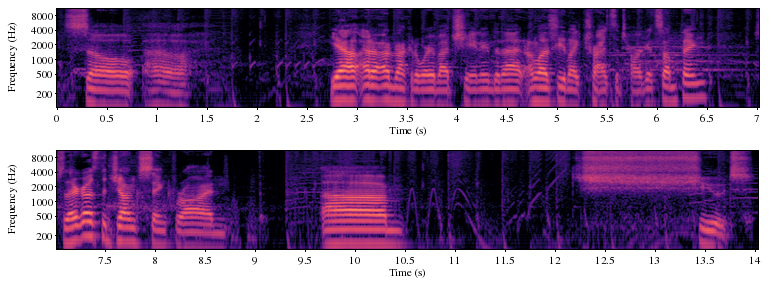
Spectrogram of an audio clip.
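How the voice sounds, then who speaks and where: A man's voice: medium pitch, steady tone, takes it slowly, long pauses, soft background music. A man hosting a casual game livestream, thinking aloud in an easygoing, somewhat hesitant way as he plays. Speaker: livestream host and card game player. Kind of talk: casual live game stream commentary.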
